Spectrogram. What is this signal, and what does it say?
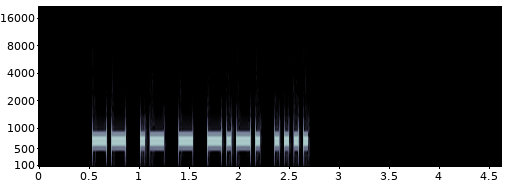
Morse code, heard as a keyed tone, about 25 wpm, 700 Hz. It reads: MATCH
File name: 5 Letter Words - First 3 Letters Given - 25wpm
